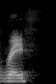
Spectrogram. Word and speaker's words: Ralph Fiennes: and it also that doesn't look like how you should say his name, and it's fucked up. – Yeah, mm-hmm. Rafe.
